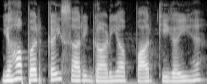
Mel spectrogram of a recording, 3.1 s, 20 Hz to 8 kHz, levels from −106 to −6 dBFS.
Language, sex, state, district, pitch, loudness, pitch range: Hindi, male, Jharkhand, Ranchi, 160 Hz, -18 LUFS, 145-180 Hz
